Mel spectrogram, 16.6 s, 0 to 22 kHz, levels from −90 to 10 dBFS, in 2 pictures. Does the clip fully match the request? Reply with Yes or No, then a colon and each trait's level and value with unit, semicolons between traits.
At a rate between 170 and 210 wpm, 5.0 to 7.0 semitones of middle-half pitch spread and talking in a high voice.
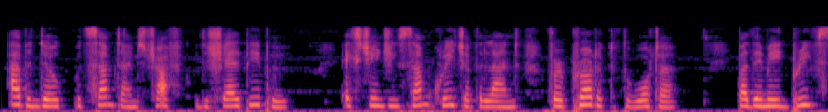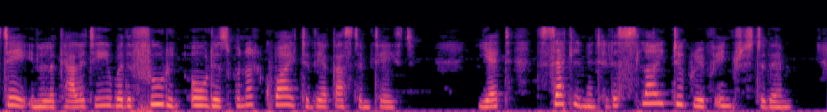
No: average, 190 wpm; average, 3.5 semitones; high, 235 Hz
